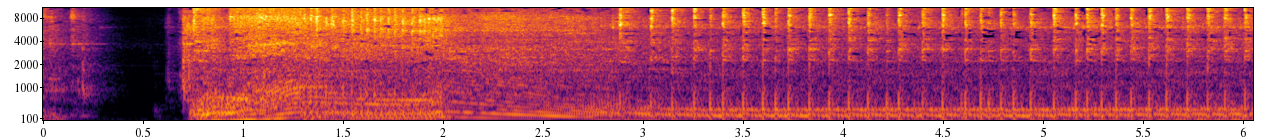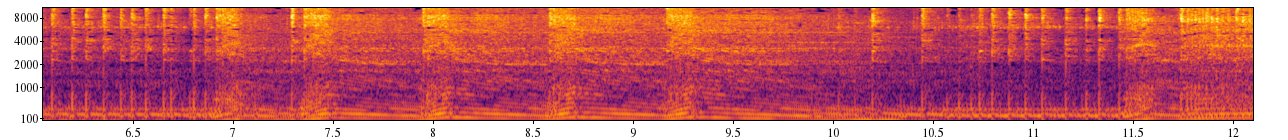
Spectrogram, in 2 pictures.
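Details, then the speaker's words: Farmertec 288 kit chainsaw, throttle blipped for an oiler check, then set to high idle. It revs up and drops back cleanly with a slight burble; a good-running saw, tuned a little rich. "this is a good running saw I think I have it a little Rich right now"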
